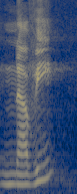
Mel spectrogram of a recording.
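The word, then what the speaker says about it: נביא: Quiero mencionar que el término profeta en el hebreo viene de una palabra que se pronuncia o se dice naví, que significa el que fluye, como una fuente.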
